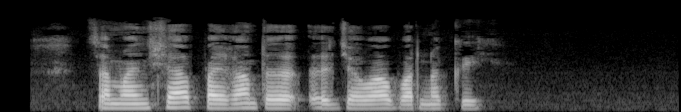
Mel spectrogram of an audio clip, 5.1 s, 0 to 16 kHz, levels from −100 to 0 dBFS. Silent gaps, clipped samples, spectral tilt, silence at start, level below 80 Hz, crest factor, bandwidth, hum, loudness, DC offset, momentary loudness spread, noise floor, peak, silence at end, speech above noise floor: none; under 0.1%; -7 dB/octave; 0.75 s; -76 dBFS; 20 dB; 7.8 kHz; none; -23 LUFS; under 0.1%; 9 LU; -70 dBFS; -4 dBFS; 1.5 s; 47 dB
